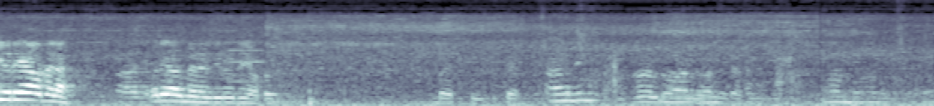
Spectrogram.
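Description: Men's voices talking in short bursts, with a steady high hiss coming in about two seconds in.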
